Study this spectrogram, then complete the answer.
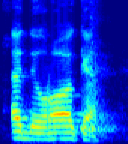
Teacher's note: Nah, kalau yang adroka itu rnya tebal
